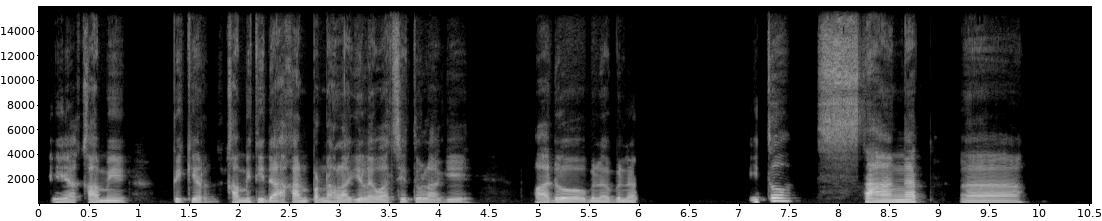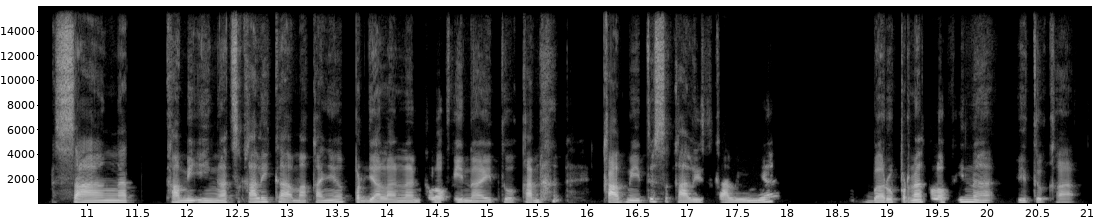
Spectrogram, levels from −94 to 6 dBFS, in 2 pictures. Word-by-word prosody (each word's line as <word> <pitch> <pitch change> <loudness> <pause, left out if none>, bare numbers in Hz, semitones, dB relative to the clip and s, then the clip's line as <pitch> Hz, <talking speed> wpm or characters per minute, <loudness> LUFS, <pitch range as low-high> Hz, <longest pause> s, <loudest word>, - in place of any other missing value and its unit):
iya. 120 -3 0
Kami 125 +2 +1 0.5
pikir 130 -1 0 0.3
kami 125 0 +2
tidak 115 -4 +2
akan 120 -1 +4
pernah 115 +1 0
lagi 110 0 +1
lewat 110 0 +1
situ 120 -1 -2
lagi. 105 0 -4 0.6
Waduh, 115 -2 +2
bener-bener 110 0 -1 1.1
Itu 160 +9 +1 0.9
sangat 145 +2 +6 0.4
eee, 125 -1 +1 1.0
sangat 130 0 +3 0.4
kami 130 0 +2
ingat 130 -1 +1
sekali, 130 +3 +1
Kak. 130 -3 +2
Makanya 125 +4 -2 0.2
perjalanan 115 0 0
ke - - -22
Lovina 115 0 0
itu. 115 +2 -7 0.2
Karena - - 0 0.6
kami 130 +1 +4
itu - - -1
sekali-sekalinya 120 +1 0 1.1
baru 120 +1 +3
pernah 150 +4 +4
ke - - -12
Lovina. 160 +6 +1 0.4
Itu, 130 -2 -4
Kak. 95 -1 -6
120 Hz, 105 wpm, -24 LUFS, 115-130 Hz, 1.1 s, sangat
